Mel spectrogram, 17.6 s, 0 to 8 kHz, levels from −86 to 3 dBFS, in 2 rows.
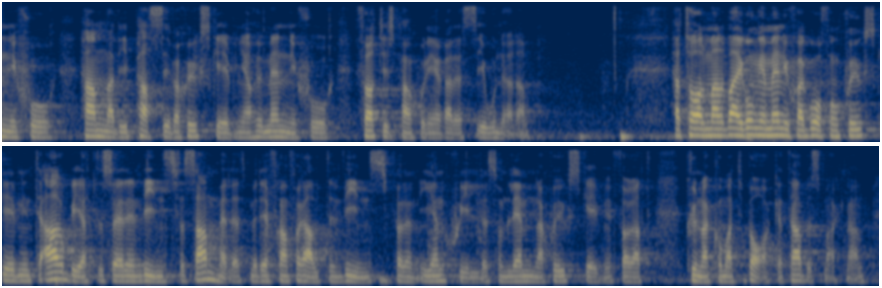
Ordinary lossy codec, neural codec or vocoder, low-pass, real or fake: MP3, 64 kbps; none; 7.2 kHz; real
